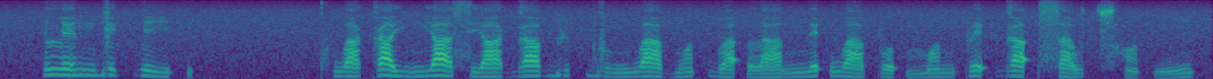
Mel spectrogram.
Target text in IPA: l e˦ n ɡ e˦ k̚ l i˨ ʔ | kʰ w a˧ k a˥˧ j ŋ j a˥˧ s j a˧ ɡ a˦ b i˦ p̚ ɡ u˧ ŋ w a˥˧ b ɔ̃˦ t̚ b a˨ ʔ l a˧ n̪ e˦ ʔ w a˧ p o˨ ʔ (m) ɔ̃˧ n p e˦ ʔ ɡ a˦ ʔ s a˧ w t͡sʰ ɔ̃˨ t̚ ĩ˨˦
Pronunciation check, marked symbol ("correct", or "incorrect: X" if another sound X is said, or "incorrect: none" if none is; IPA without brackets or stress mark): correct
